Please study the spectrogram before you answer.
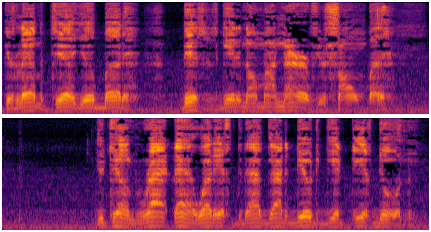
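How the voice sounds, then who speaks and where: A man's voice: low-pitched, slow, darkish tone, far from the mic, slight background noise. A man in his thirties, seated in a car and talking into a phone, voicing a blustering redneck who claims to be a veteran, with a put-on Southern drawl and rambling, absurd talk. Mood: indignant. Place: inside a parked car. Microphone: phone held at the mouth.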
